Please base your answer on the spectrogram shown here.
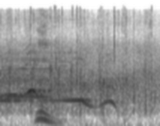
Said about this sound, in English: Man, we love the Rothlines so much. Give them another huge hand. That was incredible.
